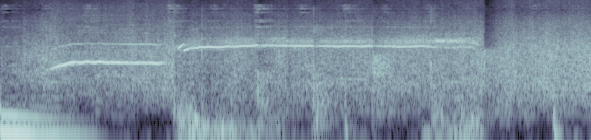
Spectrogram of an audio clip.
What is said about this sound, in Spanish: Gracias a todo el público con esas palmas.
